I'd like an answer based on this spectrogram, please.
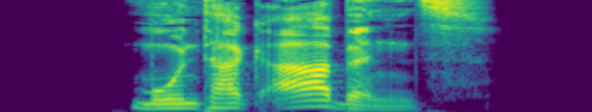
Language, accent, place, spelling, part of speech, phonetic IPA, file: German, Germany, Berlin, Montagabends, noun, [ˌmoːntaːkˈʔaːbn̩t͡s], De-Montagabends.ogg
- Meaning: genitive of Montagabend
